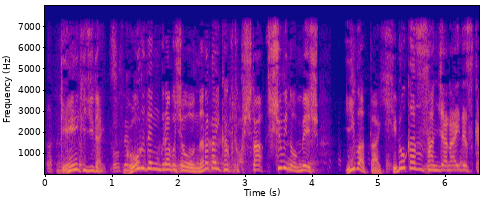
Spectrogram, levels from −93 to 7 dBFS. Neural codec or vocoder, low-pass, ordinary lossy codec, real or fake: none; 7.2 kHz; none; real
